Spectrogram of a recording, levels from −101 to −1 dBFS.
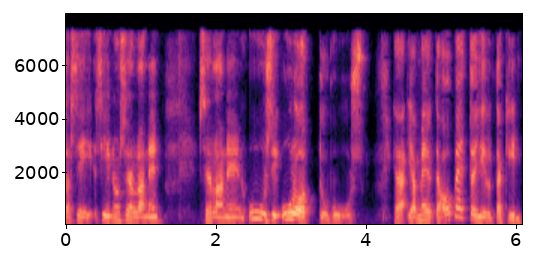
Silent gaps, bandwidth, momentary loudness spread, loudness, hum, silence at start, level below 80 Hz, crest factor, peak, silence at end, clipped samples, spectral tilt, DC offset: none; 7.8 kHz; 10 LU; -22 LUFS; none; 0 s; -72 dBFS; 18 dB; -4 dBFS; 0 s; under 0.1%; -3 dB/octave; under 0.1%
